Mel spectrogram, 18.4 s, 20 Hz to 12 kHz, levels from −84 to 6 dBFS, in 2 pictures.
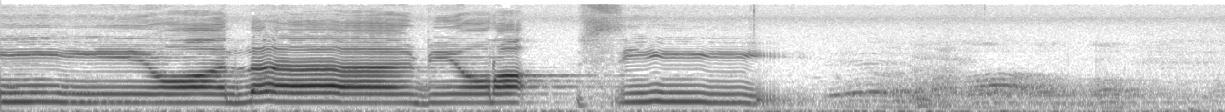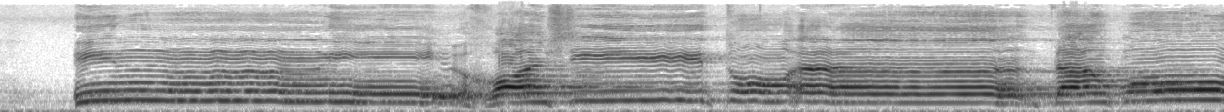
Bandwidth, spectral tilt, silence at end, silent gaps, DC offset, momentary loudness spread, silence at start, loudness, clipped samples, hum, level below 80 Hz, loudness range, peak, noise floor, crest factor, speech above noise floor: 11 kHz; -3 dB/octave; 0 s; none; under 0.1%; 16 LU; 0 s; -15 LUFS; 0.2%; none; -54 dBFS; 17 LU; 0 dBFS; -45 dBFS; 16 dB; 28 dB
